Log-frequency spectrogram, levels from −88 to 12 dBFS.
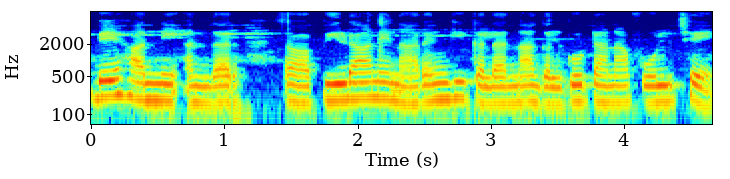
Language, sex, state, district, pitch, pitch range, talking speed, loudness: Gujarati, female, Gujarat, Valsad, 175 Hz, 170-190 Hz, 165 wpm, -14 LUFS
